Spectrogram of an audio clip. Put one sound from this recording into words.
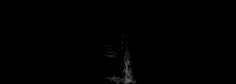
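A wooden chest thumps shut.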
